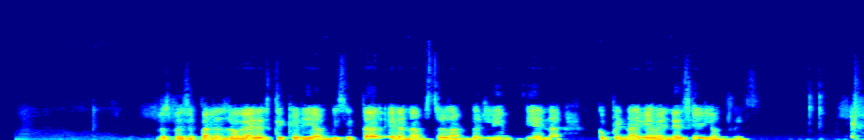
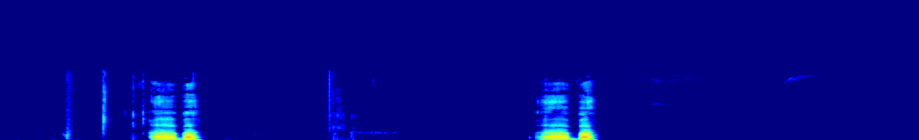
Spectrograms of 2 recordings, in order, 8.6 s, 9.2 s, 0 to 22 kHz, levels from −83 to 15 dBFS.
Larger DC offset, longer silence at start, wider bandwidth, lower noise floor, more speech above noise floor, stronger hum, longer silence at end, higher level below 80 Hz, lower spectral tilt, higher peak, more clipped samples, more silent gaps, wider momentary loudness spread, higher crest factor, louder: neither; about the same, 1.55 s vs 1.5 s; about the same, 9.6 kHz vs 10 kHz; second, -56 dBFS vs under -90 dBFS; second, 38 dB vs over 70 dB; neither; second, 0 s vs 3.25 s; first, -60 dBFS vs -74 dBFS; about the same, -6 dB/octave vs -6.5 dB/octave; about the same, -2 dBFS vs -4 dBFS; neither; neither; about the same, 10 LU vs 10 LU; second, 18 dB vs 24 dB; first, -18 LUFS vs -22 LUFS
